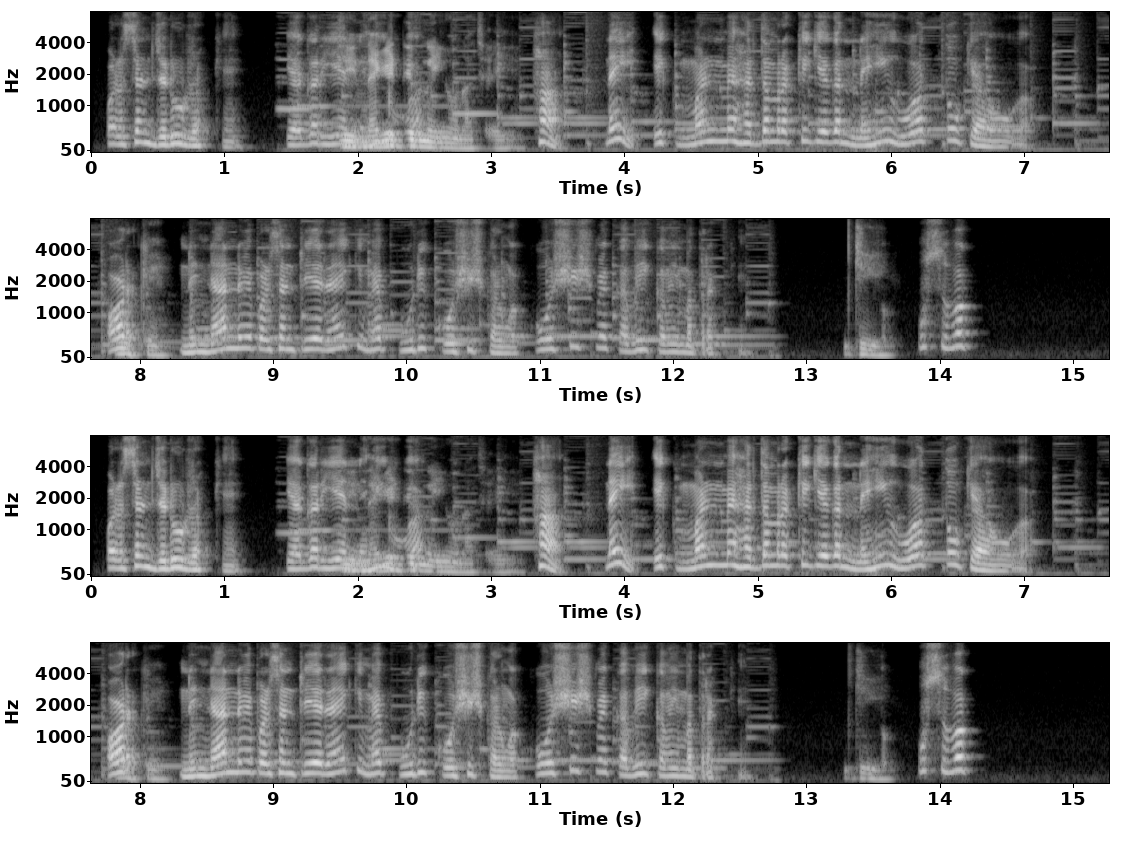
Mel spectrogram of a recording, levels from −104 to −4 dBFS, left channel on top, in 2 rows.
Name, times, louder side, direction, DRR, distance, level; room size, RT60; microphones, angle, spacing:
voice 1, 0.1-1.1 1.5-2.5 3.3-3.5 3.9-7.1 7.7-8.0 8.3-12.6 13.8-14.2, right 3 dB, 20° right, 0.3 m, -27 dB
sound 1, 1.4-12.8, left 2 dB, 45° left, 0.8 m, -45 dB
voice 2, 1.8-3.2 7.8-8.2 13.3-13.7, left 5 dB, 75° left, 0.5 m, -30 dB
2.4 x 2.1 x 3.5 m
head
